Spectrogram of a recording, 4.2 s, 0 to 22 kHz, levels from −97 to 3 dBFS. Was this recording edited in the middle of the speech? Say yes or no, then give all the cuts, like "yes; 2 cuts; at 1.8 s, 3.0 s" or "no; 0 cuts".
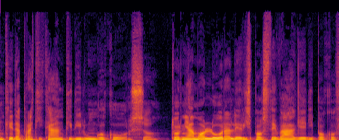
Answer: yes; 1 cut; at 2.1 s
